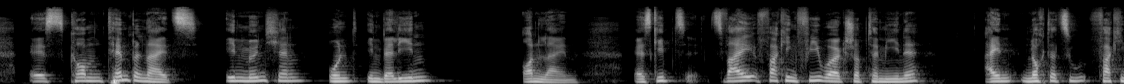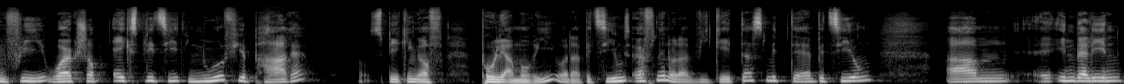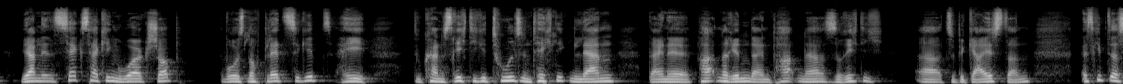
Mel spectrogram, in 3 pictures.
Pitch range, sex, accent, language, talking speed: 130-160 Hz, male, German, German, 130 wpm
